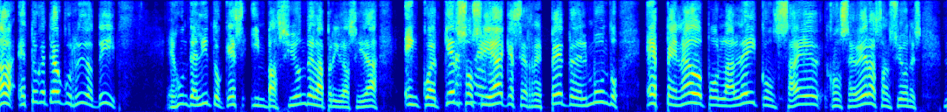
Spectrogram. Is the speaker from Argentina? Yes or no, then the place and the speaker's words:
no; Cuba; Como cubano me siento indignado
